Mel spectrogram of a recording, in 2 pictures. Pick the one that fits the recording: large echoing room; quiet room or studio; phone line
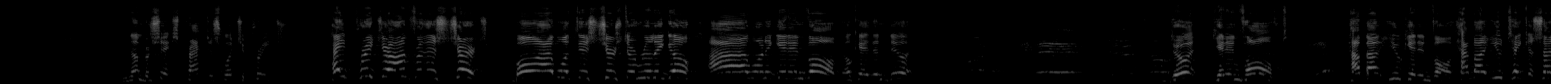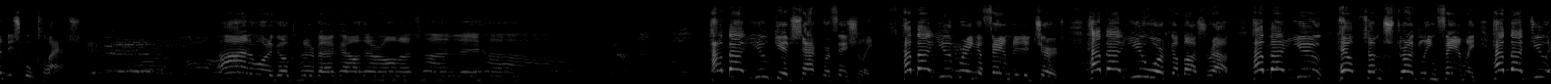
large echoing room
